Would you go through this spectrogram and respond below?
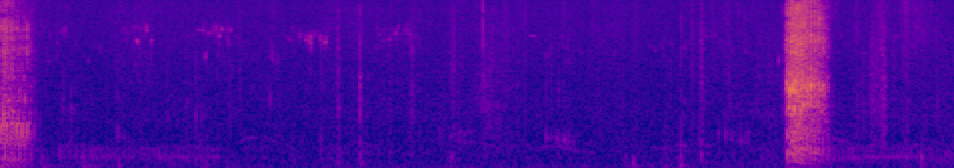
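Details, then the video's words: Horses on the Mongolian steppe, two short noisy blasts of breath, one at the very start and a louder one near the end, with quiet clicks and faint low rustling in between. "Relax listening to the sound of horses"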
